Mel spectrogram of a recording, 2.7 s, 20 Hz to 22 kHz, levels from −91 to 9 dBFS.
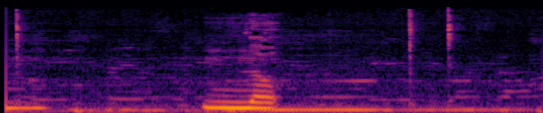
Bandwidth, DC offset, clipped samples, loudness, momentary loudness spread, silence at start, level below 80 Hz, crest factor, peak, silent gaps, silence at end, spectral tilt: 16 kHz; under 0.1%; under 0.1%; -25 LUFS; 21 LU; 0.05 s; -56 dBFS; 16 dB; -10 dBFS; none; 0 s; -7 dB/octave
